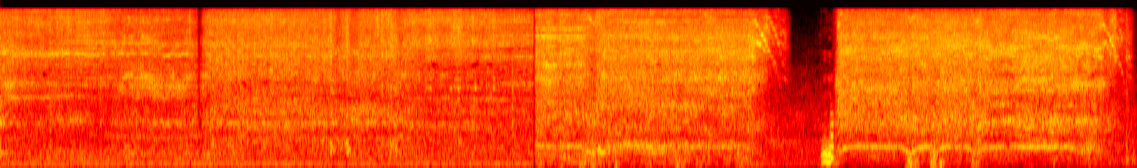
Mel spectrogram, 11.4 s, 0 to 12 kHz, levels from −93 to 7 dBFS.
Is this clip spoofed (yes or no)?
no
